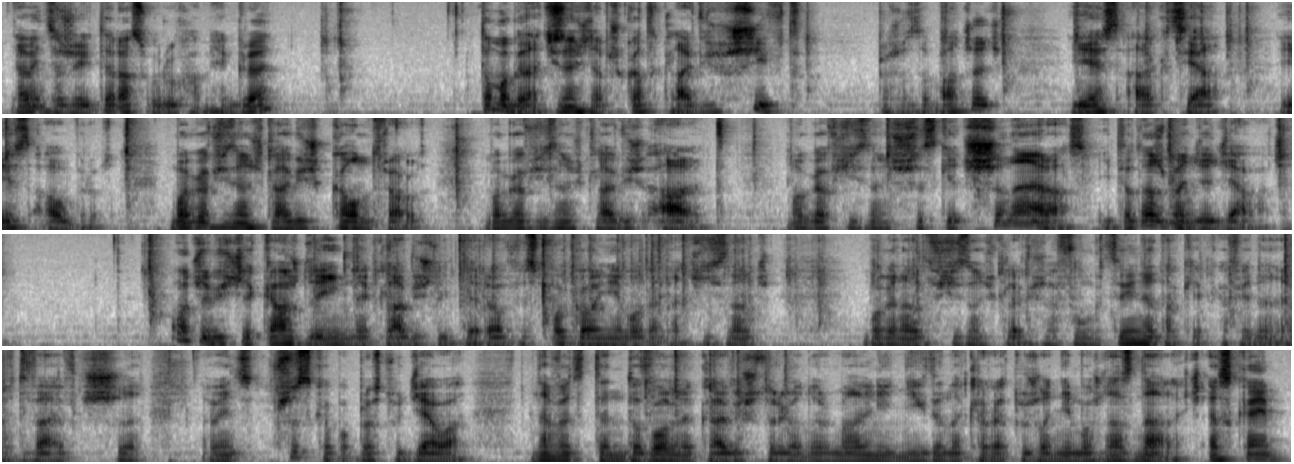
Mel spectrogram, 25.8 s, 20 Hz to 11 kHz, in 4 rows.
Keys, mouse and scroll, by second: 1.6 p, 14.2-17.3 typing, 14.3 ctrl+alt+shift+w, 14.3 ctrl+alt+shift+e, 14.3 ctrl+alt+shift+r, 17.8 F2, 18.2 F3, 18.9 F4, 18.9 F5, 18.9 F6, 19.2 F6, 20.5 q, 20.6 w, 20.7 e, 22.9 Return, 23.2 \.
